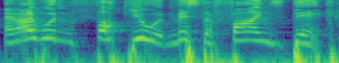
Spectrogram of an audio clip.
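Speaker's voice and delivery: high, loud, slow mock rant from the father; mock angry yell. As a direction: spit out the last insult at full volume. Dad's final insult, retold.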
